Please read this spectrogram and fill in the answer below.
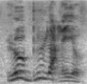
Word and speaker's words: Lobularia: Lobularia. Lobularia. Lobularia, comme ça s'écrit, comme ça se prononce.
